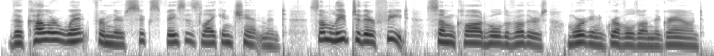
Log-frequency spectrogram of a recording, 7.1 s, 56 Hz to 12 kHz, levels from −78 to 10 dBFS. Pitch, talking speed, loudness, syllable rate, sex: 195 Hz, 200 wpm, -19 LUFS, 5.3 syllables/s, female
